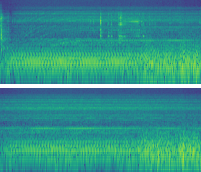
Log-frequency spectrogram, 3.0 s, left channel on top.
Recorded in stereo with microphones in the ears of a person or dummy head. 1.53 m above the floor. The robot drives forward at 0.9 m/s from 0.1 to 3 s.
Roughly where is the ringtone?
I don't hear a ringtone.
